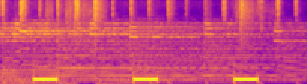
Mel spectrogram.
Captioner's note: beeping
